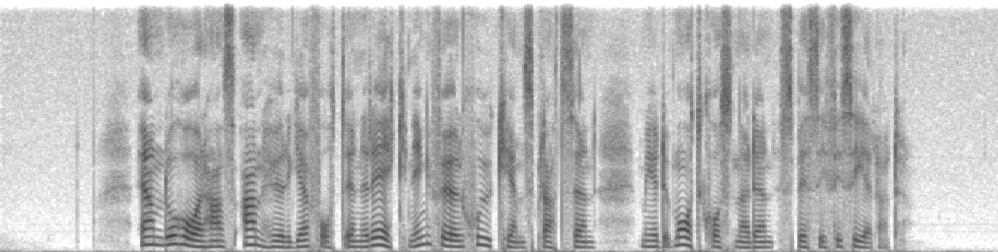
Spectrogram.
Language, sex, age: Swedish, female, 38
